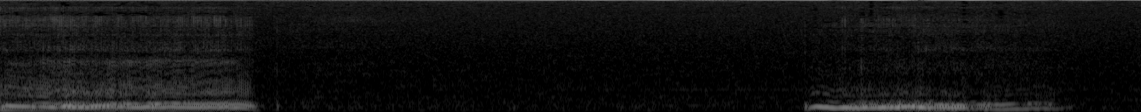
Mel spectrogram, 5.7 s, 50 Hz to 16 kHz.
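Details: Beagle twitching and snoring while asleep at 1pm: two fluttering, nasal snores separated by a quiet pause of several seconds; dog snoring.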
